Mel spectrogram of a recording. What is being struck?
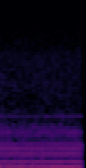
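Nothing is struck.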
